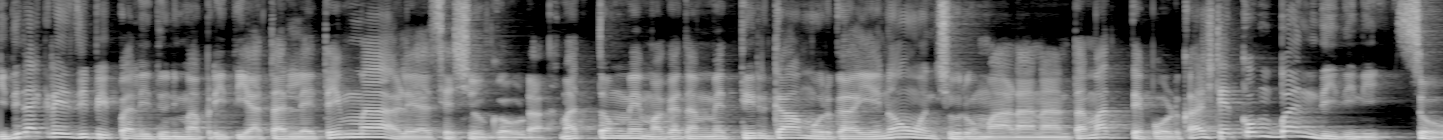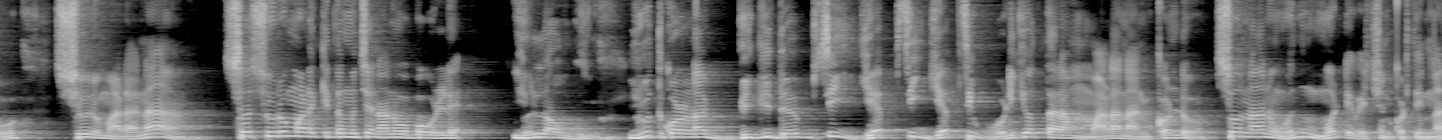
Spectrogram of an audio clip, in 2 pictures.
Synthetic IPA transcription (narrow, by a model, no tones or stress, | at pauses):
id̪iɾaːkɾeːzipipːɐlːid̪ːunimːɐpɾiːt̪ijat̪ɐɾlet̪emːɐɐɭɛɐseʃuɡɐwɽɐmɐt̪ːomːemɐɡɐd̪ɐmːet̪iɾɡaːmuɾɡɐeːnoːond̪ʃuɾumaːɽanɐːnt̪ɐmɐt̪ːepoːɽkaɐʂʈeːt̪̚kombɐnd̪id̪iniso | ʃuɾumaːɽaːnɐsoːʃuɾumaːɽɐkːint̪ɐmunt͡ʃenaːnuɔbːɐɔɭːe | ɛlːɐjuːt̪ɡɔɭɐnɐbiɡid̪ebsijepsiepsioɽijoːt̪ːɐɾɐmaːɽaːnɐːn̚ko̞ɳɖusoːnaːnuond̪moːʈiʋeːʃɐnkoɽt̪inina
